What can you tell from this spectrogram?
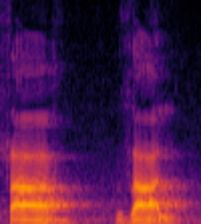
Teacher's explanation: तो ये जुबान के बीच से निकलता है। यानी जुबान को आप दांत के यानी ऊपर वाले दांत के किनारे पे लगाएं तो ये वहां से ये सा और जाल निकलता है · اسی طرح یہ سا ہے، زال ہے، تو یہ زبان کے بیچ سے نکلتا ہے، یعنی زبان کو آپ دانت کے، یعنی اوپر والے دانت کے کنارے پہ لگائیں تو یہ وہاں سے یہ سا اور زال نکلتا ہے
